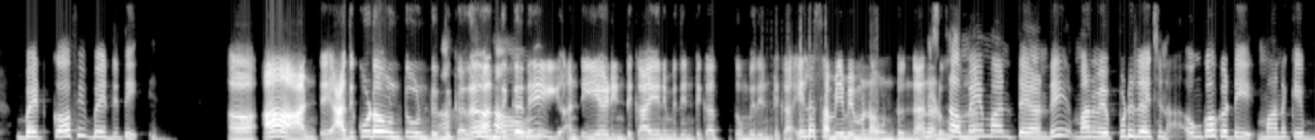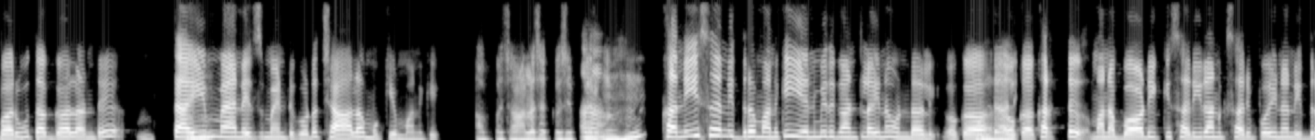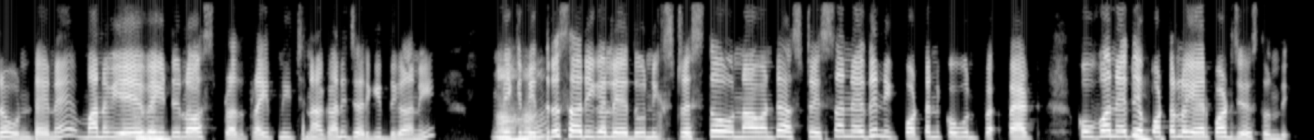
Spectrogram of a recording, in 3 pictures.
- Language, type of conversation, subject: Telugu, podcast, కొత్త ఆరోగ్య అలవాటు మొదలుపెట్టే వారికి మీరు ఏమి చెప్పాలనుకుంటారు?
- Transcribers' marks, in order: in English: "బెడ్ కాఫీ బెడ్"; chuckle; chuckle; other background noise; in English: "మేనేజ్‌మెంట్"; in English: "కరెక్ట్"; in English: "బోడీకి"; in English: "వెయిట్‌లాస్"; in English: "స్ట్రెస్‌తో"; in English: "స్ట్రెస్"; in English: "ఫ్యాట్"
